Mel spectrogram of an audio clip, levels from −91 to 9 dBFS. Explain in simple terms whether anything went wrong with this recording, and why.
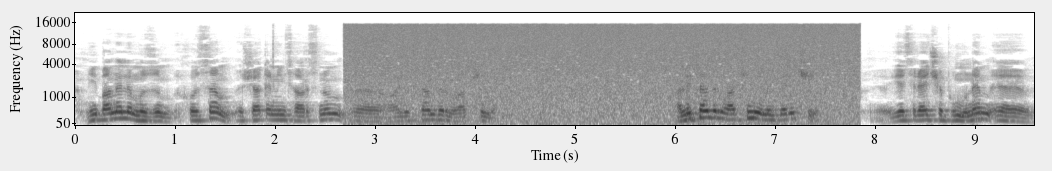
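From 2.68 to 7.85 seconds, low bit depth with dither kept 3 bits, so an even hiss roughly as loud as the sound covers it.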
